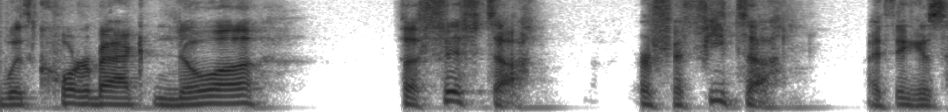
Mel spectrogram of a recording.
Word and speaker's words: Fifita: Um actually you know what let me there's a great thing called Google Google pronounced this. Here we go. That's how you say it. Fifita.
